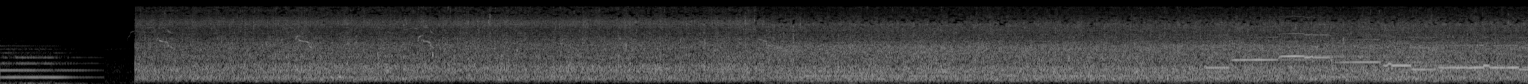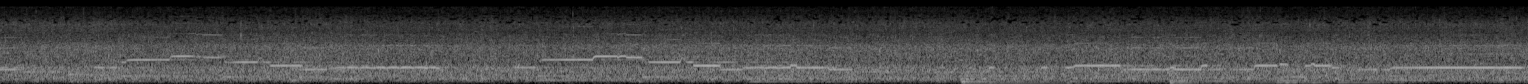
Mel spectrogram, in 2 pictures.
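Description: Shallow mountain river rushing steadily over stones, starting about a second in. Soft background music of sparse, short melodic notes plays over the water, joined by low held tones near the end.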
